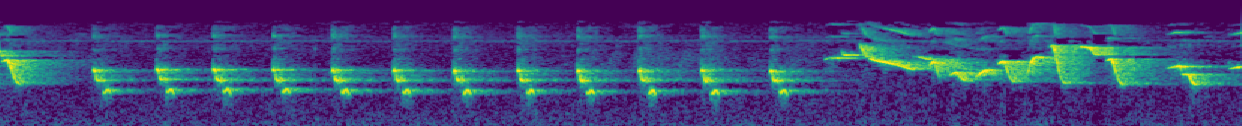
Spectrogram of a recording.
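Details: Black-throated Laughingthrush song for training songbirds: a two-part note repeated about twice a second about ten times, then a rapid, jumbled burst of high, varied whistles.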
